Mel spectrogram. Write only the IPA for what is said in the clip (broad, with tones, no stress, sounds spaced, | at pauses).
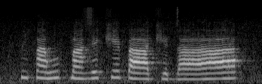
p i˨ p ã˨ w u˦ ɡ͡b ã˨ z ɪ˦ t͡ʃ e˦ p aː˨ t͡ʃ ɪ˨ d aː˨˦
